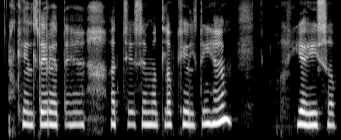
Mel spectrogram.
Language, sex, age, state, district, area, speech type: Hindi, female, 18-30, Uttar Pradesh, Jaunpur, urban, spontaneous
